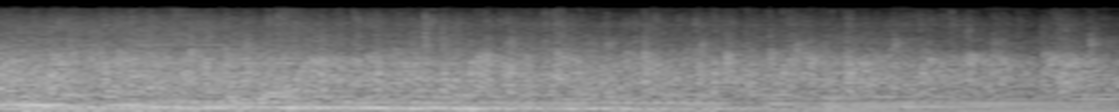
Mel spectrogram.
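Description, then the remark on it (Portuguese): A crowd breaks into sustained applause for the Lord at night, steady dense clapping at an even loudness for several seconds, with a low background hum underneath and no clear voices standing out. “Ei, toma posse, dá um aplauso ao Senhor hoje à noite.”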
